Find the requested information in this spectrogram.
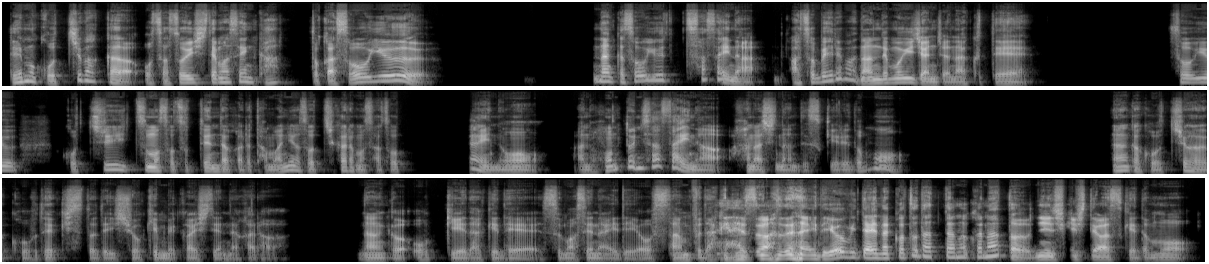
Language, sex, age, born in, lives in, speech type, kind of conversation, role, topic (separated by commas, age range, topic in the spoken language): Japanese, male, 35-39, Japan, Japan, conversation, podcast, guest, LINEやSNSで言葉を選ぶとき、どんな基準で決めていますか？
